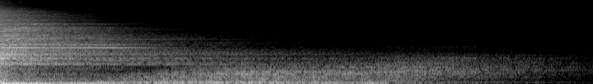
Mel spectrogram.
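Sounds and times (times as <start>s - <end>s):
metal drums on E-MU Pro-Cussion: 0.0s - 4.4s.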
